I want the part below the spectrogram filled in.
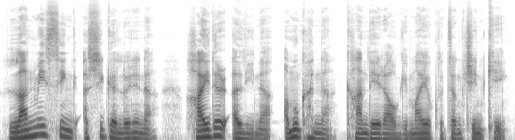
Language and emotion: Manipuri, neutral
